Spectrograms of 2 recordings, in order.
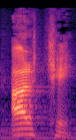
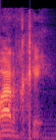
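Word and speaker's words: ἀρχή: strong en griego 746 que se pronuncia arche o arge arche que significa literalmente iniciación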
